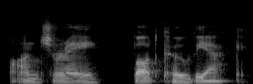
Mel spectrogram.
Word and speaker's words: Andrzej Bartkowiak: Andrzej Bartkowiak. Very nice. So he's going to use your version there over his own pronouncing.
